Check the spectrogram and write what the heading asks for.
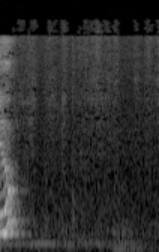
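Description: Faint scratching of a felt-tip marker writing on a whiteboard.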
